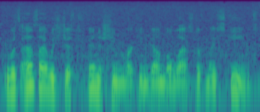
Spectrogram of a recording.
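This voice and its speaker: Man narrating fiction over clear noise. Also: medium pitch, lively intonation, brisk, darkish tone. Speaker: audiobook narrator. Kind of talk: first-person fiction narration. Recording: clearly noisy recording.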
